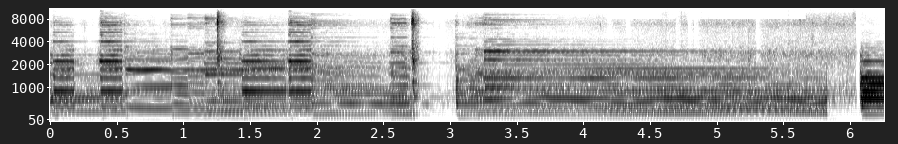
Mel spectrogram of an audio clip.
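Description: Instrumental background music: a run of short notes, a brief drop about halfway, then one long held chord that cuts off just before the end.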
